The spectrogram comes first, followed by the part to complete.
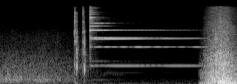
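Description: Two quick mouse-click sound effects about three-quarters of a second in, followed by a bright bell ding that rings on steadily: the notification-bell chime of a YouTube subscribe-button animation.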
